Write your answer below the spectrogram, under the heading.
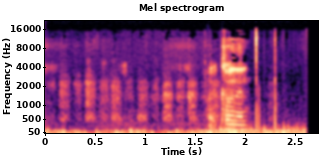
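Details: Captain Jack, an English Springer Spaniel, running around the garden collecting leaves: quick, rhythmic breathy panting, roughly eight puffs a second, briefly overlapped near the end by a voice calling "come on then" and a couple of sharp clicks.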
